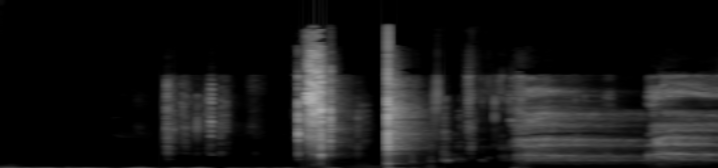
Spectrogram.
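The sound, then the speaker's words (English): A can of Vizzy cracks open with a sharp click and a brief metallic clatter, then a steady fizzing hiss of carbonation spreads out and continues to the end, following some low rumbling handling noise. “Pop it open”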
